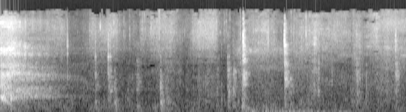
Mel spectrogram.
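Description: A loud sighing "eh" at the start, then faint scattered clicks and rustles from a climbing rope being handled at a car's metal tow hook, with a brief low rumble of wind on the microphone past the middle.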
